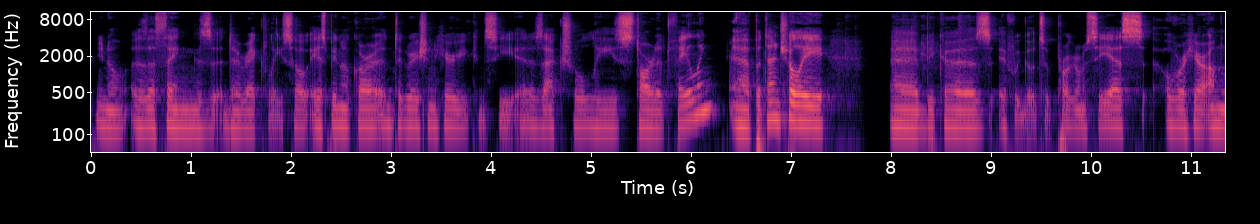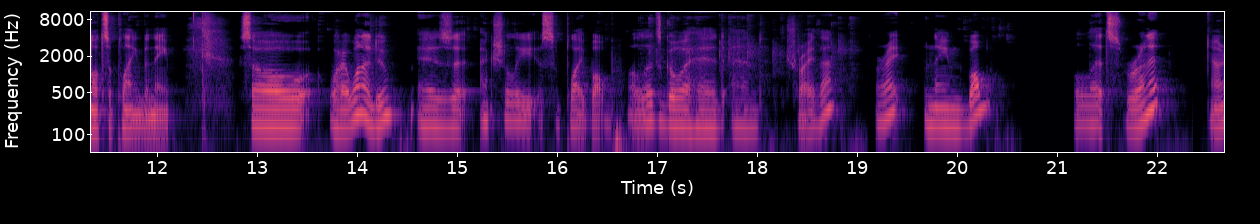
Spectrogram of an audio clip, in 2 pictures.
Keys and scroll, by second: 7.4 shift+super+n, 13.9 super+c, 18.2 super+v, 19.2 super+s.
